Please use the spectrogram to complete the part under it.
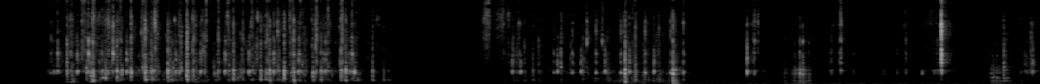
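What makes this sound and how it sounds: Fingertips and nails tap and rub the wall and gold plastic cap of a hand-sized, hollow, pink clear plastic Disney Princess Color Reveal tube that holds water and a doll. A dense flurry of quick, bright plastic clicks runs for about three seconds, then stops briefly. Sparser taps, scratches and rubs follow, each dying away almost at once.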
